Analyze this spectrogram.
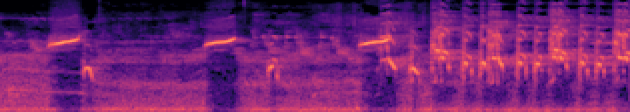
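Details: Dhakni teetar (partridge) gives loud, shrill whistles that rise in pitch, spaced about a second and a half apart, then a quick run of shorter repeated notes, over a low hum.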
